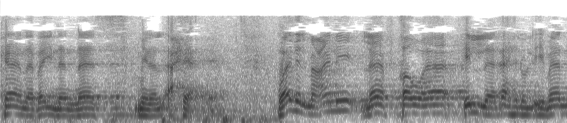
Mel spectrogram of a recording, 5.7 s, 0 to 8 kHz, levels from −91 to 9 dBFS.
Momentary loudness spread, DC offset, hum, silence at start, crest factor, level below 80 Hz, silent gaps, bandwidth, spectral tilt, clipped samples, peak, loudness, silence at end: 8 LU; under 0.1%; none; 0 s; 14 dB; -38 dBFS; none; 5.8 kHz; -11 dB/octave; under 0.1%; -6 dBFS; -20 LUFS; 0 s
